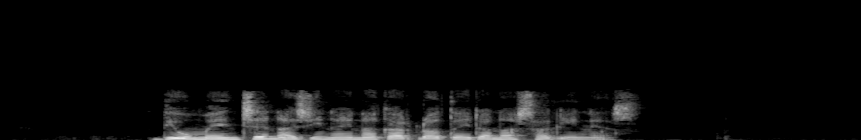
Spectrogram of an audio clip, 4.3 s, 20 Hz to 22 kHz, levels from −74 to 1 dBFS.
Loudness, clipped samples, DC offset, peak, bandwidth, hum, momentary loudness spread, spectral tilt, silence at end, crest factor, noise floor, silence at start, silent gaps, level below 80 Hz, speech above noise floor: -18 LUFS; under 0.1%; under 0.1%; -2 dBFS; 8.2 kHz; none; 13 LU; -5.5 dB/octave; 1.15 s; 18 dB; -74 dBFS; 0.75 s; none; -60 dBFS; 57 dB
